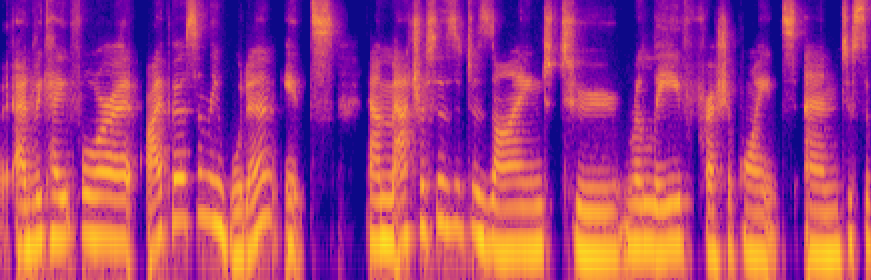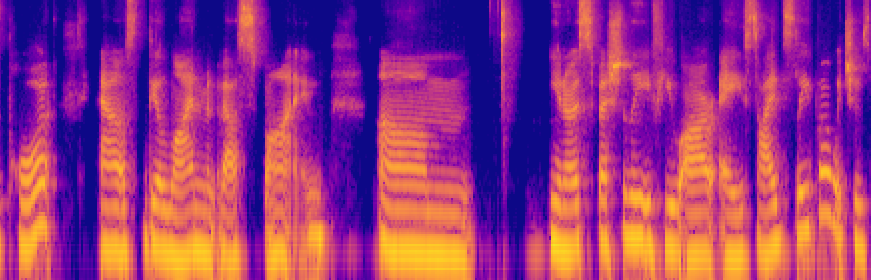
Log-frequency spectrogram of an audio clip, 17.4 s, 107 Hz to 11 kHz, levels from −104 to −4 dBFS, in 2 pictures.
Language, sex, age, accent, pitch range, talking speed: English, female, 20-39, Australian, 160-190 Hz, 125 wpm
